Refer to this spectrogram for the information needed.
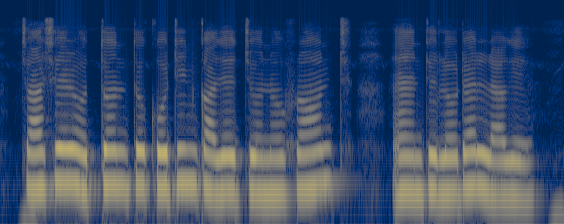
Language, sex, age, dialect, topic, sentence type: Bengali, female, 18-24, Standard Colloquial, agriculture, statement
